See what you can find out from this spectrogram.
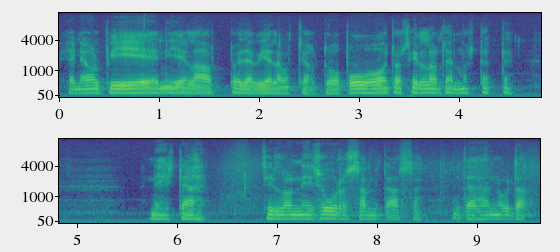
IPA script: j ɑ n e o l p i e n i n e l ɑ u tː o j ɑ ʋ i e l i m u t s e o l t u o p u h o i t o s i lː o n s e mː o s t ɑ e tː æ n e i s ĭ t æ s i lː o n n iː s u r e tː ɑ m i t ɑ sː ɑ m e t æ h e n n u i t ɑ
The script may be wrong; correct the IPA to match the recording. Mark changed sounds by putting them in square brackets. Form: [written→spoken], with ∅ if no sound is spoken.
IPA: j ɑ n e o l p i e n i [n→∅] e l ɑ u tː o j ɑ ʋ i e l [i→æ] m u t s e o l t u o p [u→uː] h o i t o s i lː o n s e mː o s t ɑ e tː æ n e i s ĭ t æ s i lː o n n iː s [u→uː] r e [tː→sː] ɑ m i t ɑ sː ɑ m [e→i] t æ h [e→æ] n n u i t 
